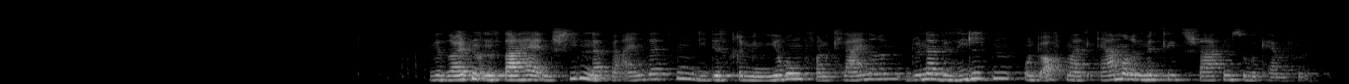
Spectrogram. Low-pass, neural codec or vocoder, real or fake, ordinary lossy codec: 5.4 kHz; none; real; MP3, 32 kbps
